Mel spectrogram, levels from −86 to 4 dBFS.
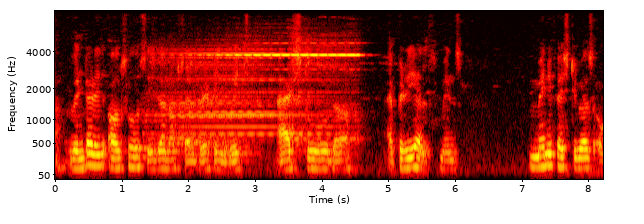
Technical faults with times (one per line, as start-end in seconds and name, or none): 1.30-4.94 feedback howl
